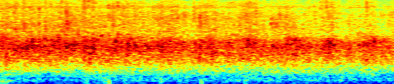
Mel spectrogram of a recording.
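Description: A church audience applauds to the Lord in welcome of a counselor, with steady, dense clapping that fills the whole stretch, a continuous crackle of many hands without a clear beat and no voices standing out.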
